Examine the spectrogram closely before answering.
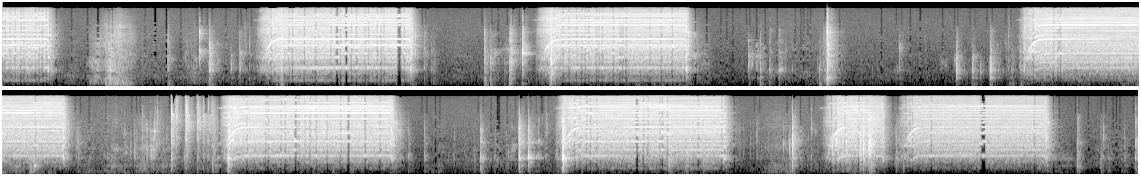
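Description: Cordless Bosch Professional drill driver backing screws out of a plastic vacuum floor-head housing, run in about seven separate bursts of roughly two seconds. Each burst starts with a quick rising whine, then holds a steady pitch. Small clicks sound in the gaps between bursts.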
